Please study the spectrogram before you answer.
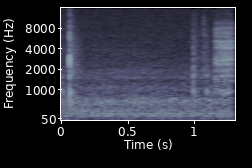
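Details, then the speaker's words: Point-and-shoot digital camera, roughly 17 years old, AA powered, switched on: beep, click, then loud high steady whirring as the lens extends, camera still works; noisy lens motor. "camera power's on Wow noisy lens you hear that but appears to be working"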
